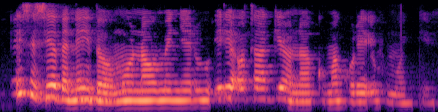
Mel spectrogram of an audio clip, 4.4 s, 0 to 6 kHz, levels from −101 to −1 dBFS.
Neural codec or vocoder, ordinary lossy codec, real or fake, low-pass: none; none; real; 5.4 kHz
